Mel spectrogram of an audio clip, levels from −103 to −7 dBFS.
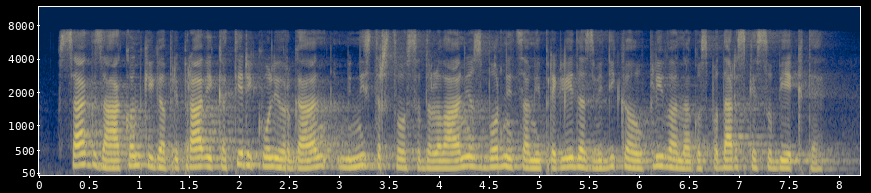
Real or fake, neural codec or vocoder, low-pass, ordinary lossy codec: real; none; 7.2 kHz; none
